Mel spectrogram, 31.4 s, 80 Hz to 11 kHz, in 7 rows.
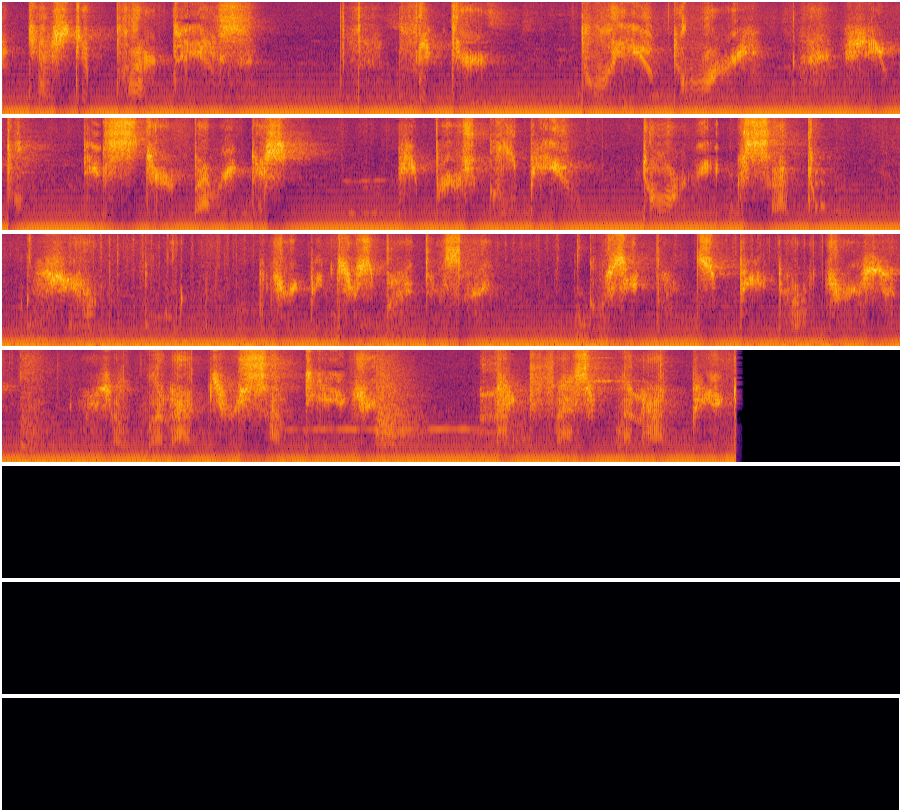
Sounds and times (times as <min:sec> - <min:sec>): Speech: 0:00.0 - 0:17.2.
